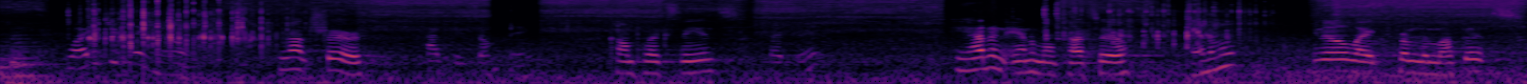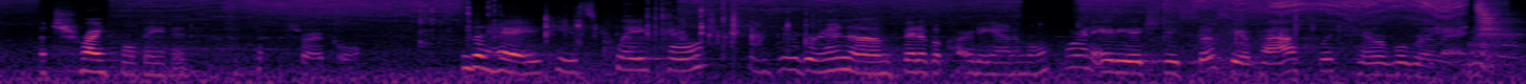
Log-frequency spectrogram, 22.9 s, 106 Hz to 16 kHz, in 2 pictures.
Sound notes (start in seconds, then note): 4.0 spray paint hisses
